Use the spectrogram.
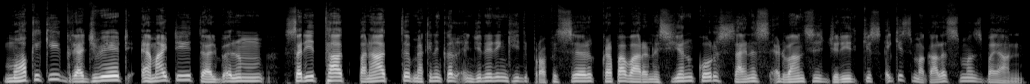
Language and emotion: Kashmiri, neutral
